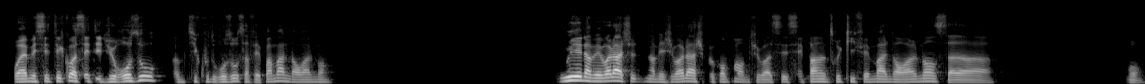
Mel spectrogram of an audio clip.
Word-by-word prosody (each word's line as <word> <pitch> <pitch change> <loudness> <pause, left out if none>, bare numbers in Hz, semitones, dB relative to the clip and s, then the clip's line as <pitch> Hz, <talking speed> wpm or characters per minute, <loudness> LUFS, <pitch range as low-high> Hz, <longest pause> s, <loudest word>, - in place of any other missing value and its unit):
Ouais, 135 +1 +5
mais 135 -1 -1
c'était 140 +2 -3
quoi? 145 - +4
C'était 140 -2 -3
du 130 +2 -1
roseau? 185 +9 +2
Un 115 - -11
petit 110 +5 -11
coup 130 0 -11
de - - -7
roseau, 125 +5 -2
ça 140 - -7
fait 110 -2 -6
pas 130 - -3
mal, 155 0 -1
normalement. 110 -2 -7 2.2
Oui, 185 +5 +9
non, 170 - +6
mais 150 - +4
voilà, 165 +1 +7
j 145 - -9
non, 130 -2 -6
mais 120 - -6
voilà, 130 +4 0
je 130 - -10
peux 120 - -12
comprendre, 125 -3 -7
tu 115 - -12
vois? 110 0 -3
C'est 115 +2 -9
c'est 120 +2 -14
pas 125 - 0
un 130 - -2
truc 130 +2 -9
qui 135 -2 -7
fait 125 -2 -7
mal, 125 0 -2
normalement, 120 +4 -2
ça 105 -6 -4 1.3
Bon. 100 -4 -11
130 Hz, 215 wpm, -23 LUFS, 115-140 Hz, 2.2 s, Oui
